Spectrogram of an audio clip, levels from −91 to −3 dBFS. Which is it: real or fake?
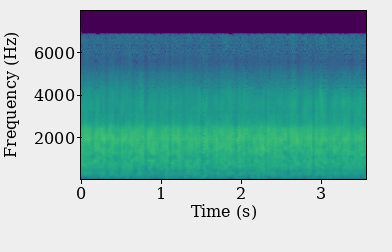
fake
